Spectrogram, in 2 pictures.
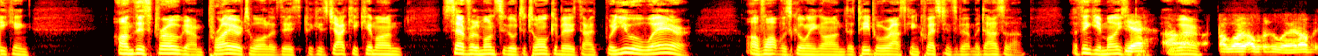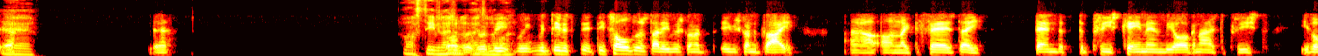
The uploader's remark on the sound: Global Phone-In. Took calls from listeners as far afield as Vancouver Canada, Johannesburg, Northern Spain and the UK.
